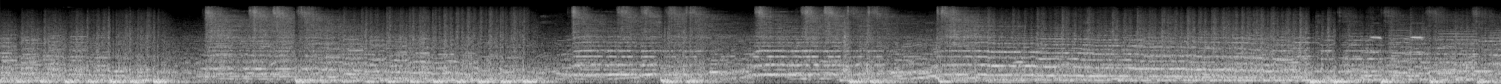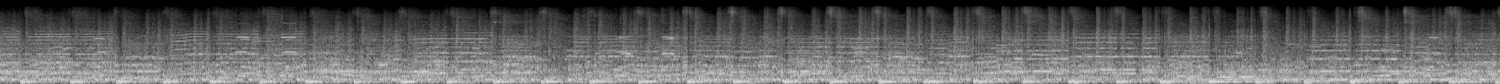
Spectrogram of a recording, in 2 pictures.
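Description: College marching band playing a tune on clarinets, saxophones, brass and bass drums. The drums keep a steady beat from about a third of the way in.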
